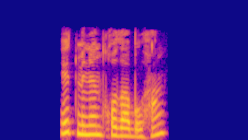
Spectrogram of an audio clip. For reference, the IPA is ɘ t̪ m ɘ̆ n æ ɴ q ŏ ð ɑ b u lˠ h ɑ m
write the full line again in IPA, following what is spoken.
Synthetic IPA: ɘ t̪ m ɘ̆ n æ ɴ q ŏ ð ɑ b u lˠ h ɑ ɴ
